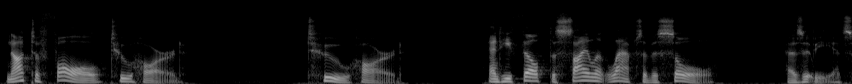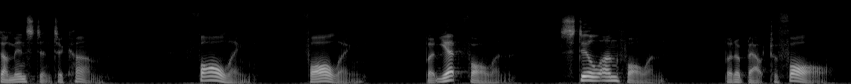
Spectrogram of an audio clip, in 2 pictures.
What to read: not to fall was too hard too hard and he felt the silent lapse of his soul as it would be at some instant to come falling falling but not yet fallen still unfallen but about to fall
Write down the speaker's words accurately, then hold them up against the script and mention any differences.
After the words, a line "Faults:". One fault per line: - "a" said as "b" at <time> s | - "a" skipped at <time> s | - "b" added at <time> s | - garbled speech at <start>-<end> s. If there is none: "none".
not to fall too hard too hard and he felt the silent lapse of his soul as it be at some instant to come falling falling but yet fallen still unfallen but about to fall
Faults:
- "was" skipped at 1.1 s
- "would" skipped at 8.2 s
- "not" skipped at 12.9 s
